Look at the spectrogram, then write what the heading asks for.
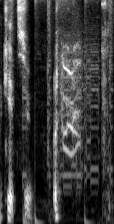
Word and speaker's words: kitsune: It's like, well, then that's not a kitsune. Kitsune. I'm just used to pronouncing the E at the end, I guess.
